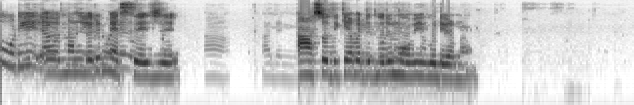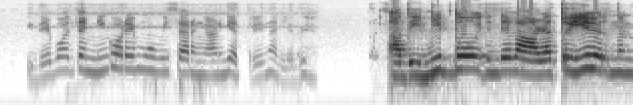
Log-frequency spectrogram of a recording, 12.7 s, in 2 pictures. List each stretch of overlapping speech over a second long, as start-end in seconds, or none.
3.0-4.7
